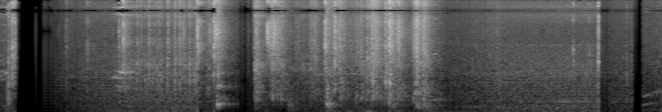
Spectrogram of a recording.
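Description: A rapid string of sharp clicks and knocks, about two to four and a half seconds in, from a Nerf foam-dart blaster being fired and handled and a child dropping onto a carpeted floor.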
